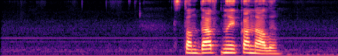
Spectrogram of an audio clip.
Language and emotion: Russian, neutral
